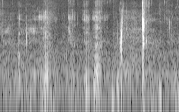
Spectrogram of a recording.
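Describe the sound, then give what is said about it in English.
Crunching on crispy fried churro snack strips shaped like long rectangles, a quick series of sharp, brittle bites and chews with one especially loud crack near the end, no talking. “And, and it has a good crunch. I like that it's a strip.”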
